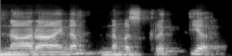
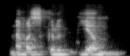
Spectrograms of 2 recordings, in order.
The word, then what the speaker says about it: Narayanam Namaskritya: So please note it is Narayanam Namaskritya. Many times Bhagavatam speakers, while offering this praise, they say Namaskrityam, to rhyme with Naram Chaiva Narottamam, Namaskrityam Narottamam.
